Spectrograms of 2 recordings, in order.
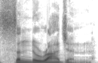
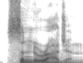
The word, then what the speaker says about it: Sundararajan: go ahead correct and the last name is sunderajan sunderajan okay it helps me when it's spelled his name is spelled Su u n d a r a r a j a n sunderajan Mr cerin side note on my very first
